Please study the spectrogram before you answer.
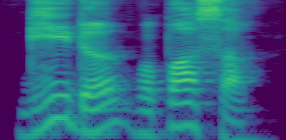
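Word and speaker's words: Maupassant: is G mapasa once again listen carefully the pronunciation of this author g mapasa g mapasa was born on 5th August 1850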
